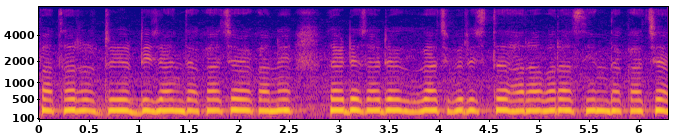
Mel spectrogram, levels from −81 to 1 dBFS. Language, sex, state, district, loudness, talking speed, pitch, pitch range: Bengali, male, West Bengal, Jalpaiguri, -14 LUFS, 145 wpm, 240 Hz, 235-245 Hz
